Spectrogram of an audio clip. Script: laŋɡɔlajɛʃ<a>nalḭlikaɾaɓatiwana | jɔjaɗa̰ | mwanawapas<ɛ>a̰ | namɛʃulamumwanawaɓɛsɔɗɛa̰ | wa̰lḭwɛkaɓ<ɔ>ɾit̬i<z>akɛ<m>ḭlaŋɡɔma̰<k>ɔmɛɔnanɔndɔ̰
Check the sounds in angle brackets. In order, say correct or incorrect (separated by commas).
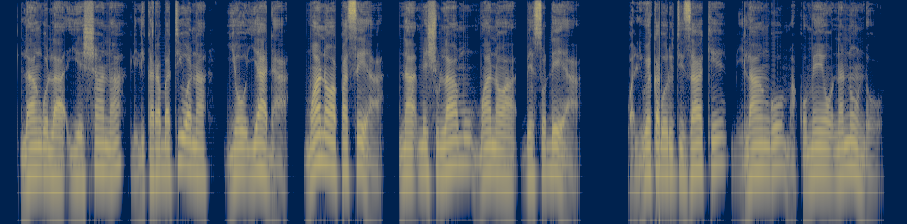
correct, correct, correct, correct, correct, correct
